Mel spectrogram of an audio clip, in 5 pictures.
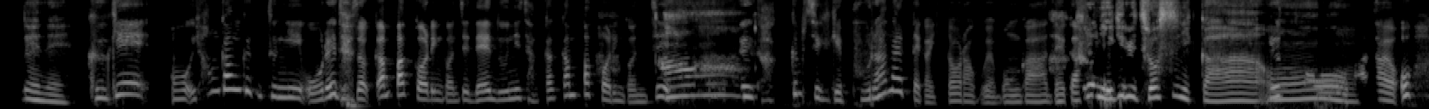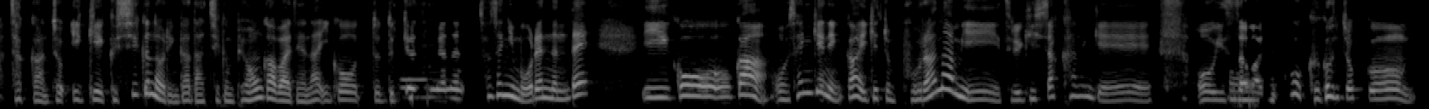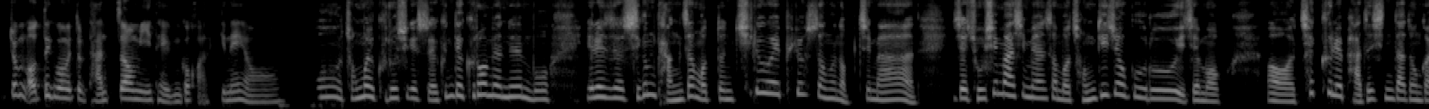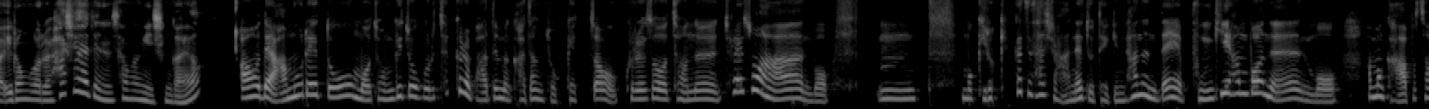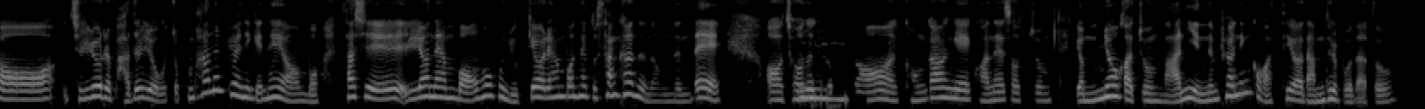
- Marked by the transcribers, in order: "형광등이" said as "형광긍등이"; laughing while speaking: "오래돼서"; tapping; laughing while speaking: "그건"; laughing while speaking: "상관은"; laughing while speaking: "남들보다도"
- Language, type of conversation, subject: Korean, advice, 건강 문제 진단 후 생활습관을 어떻게 바꾸고 계시며, 앞으로 어떤 점이 가장 불안하신가요?
- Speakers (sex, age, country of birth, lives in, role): female, 30-34, South Korea, United States, user; female, 50-54, South Korea, United States, advisor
